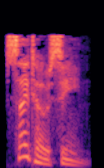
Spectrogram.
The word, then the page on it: cytosine: British English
